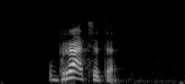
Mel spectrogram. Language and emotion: Russian, angry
